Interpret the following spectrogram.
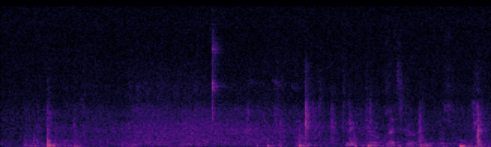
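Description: A Great Dane's paws and claws knocking and scraping on a small boat as she climbs onto its front deck, with a sharp knock about half a second in and a run of short knocks in the second half.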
